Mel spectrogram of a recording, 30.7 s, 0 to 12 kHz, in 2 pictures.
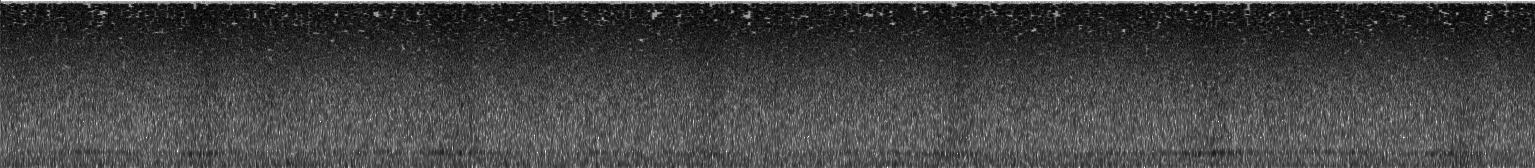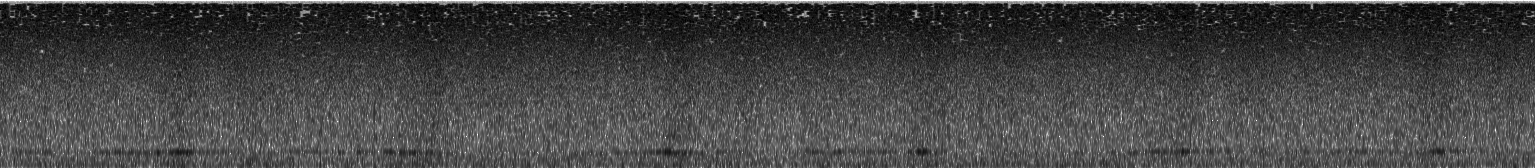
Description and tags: Tape hiss
Sound output from playback of an old blank/empty type 1 audio tape that has an undulating pattern of noise. The volume hasn't been adjusted, so this is true to the amount of noise present in a tape recording.
blank, cassette-tape, empty, hiss, noise, spooky, static, tape, tape-recording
